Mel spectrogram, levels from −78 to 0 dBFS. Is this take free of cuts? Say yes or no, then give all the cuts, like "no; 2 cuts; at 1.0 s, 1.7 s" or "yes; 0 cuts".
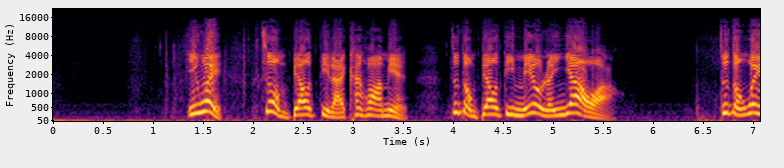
yes; 0 cuts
